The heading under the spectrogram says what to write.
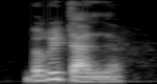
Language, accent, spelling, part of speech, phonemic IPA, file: French, Canada, brutale, adjective / noun, /bʁy.tal/, LL-Q150 (fra)-brutale.wav
- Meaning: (adjective) feminine singular of brutal; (noun) female equivalent of brutal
